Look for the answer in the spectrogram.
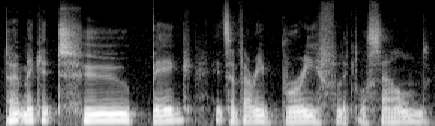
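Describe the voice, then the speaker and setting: Calm southern English voice coach. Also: male voice, mid-range voice, takes it slowly. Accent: Southern British English. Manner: clear, demonstrative, breathy example sounds. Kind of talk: pronunciation lesson.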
